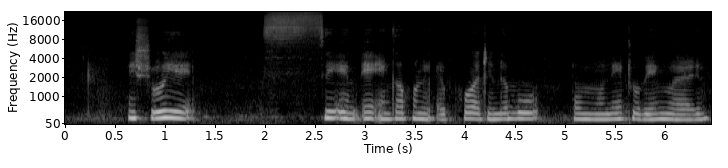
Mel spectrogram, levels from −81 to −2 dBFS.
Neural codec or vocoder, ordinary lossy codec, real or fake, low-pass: codec, 44.1 kHz, 1.7 kbps, Pupu-Codec; none; fake; none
